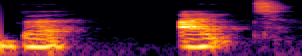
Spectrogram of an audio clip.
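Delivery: segmenting b-ite into sounds; sounded out. Shown as a demonstration. Teacher sounding out a word for her class. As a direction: pull b-ite apart, sound by sound. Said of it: "it says".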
